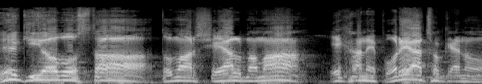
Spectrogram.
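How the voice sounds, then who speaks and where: A man does a raspy, cartoonish character voice at a fairly high pitch, fairly slow, with very wide pitch swings. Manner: familiar, addresses fox as uncle.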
